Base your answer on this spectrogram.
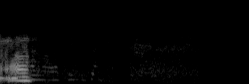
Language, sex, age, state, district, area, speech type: Goan Konkani, female, 45-60, Goa, Murmgao, rural, conversation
